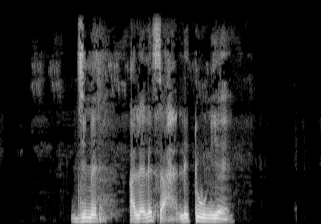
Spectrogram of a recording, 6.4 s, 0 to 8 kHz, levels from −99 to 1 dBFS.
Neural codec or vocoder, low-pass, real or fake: none; 7.2 kHz; real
